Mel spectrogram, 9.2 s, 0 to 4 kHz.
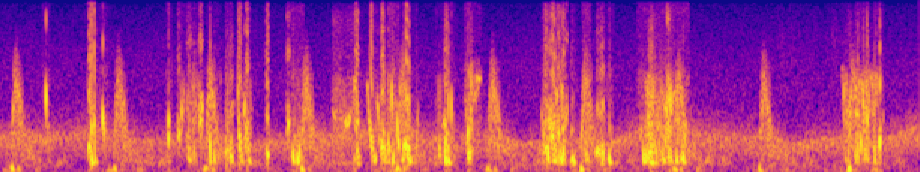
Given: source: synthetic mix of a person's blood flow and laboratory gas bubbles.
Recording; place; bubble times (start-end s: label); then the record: Doppler ultrasound of blood flow; subclavian vein
0.43-0.52 s: bubbles
0.86-1.10 s: bubbles
1.67-1.74 s: bubbles
1.78-2.23 s: bubbles
2.26-2.37 s: bubbles
2.40-2.54 s: bubbles
2.67-2.73 s: bubbles
2.88-3.05 s: bubbles
3.33-4.20 s: bubbles
4.37-4.57 s: bubbles
4.65-4.83 s: bubbles
5.42-5.78 s: bubbles
5.82-5.93 s: bubbles
5.96-6.15 s: bubbles
6.38-6.91 s: bubbles
8.42-8.86 s: bubbles
From the record:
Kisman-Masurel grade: 233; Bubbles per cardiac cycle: several, 3 to 8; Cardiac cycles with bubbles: 50 to 99%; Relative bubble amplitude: loud (0.450 to 0.775); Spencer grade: 3 (all of the cardiac periods contain showers or single bubble signals, but not dominating or overriding the cardiac motion signals); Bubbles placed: anywhere in the cardiac cycle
